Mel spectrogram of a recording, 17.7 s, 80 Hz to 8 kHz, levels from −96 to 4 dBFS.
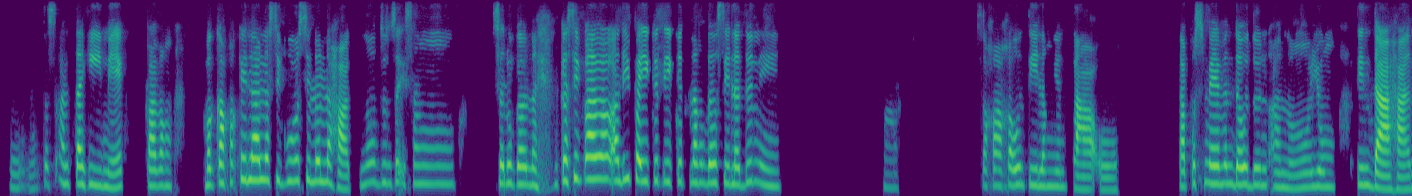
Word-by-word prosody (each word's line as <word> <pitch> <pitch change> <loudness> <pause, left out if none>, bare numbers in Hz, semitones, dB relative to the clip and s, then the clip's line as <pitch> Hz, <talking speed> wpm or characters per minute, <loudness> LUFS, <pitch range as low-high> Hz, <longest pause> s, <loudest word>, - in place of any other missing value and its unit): Oo, 205 -1 -19
tas 265 +4 -11
ang 275 -4 -5
tahimik, 235 -4 0 0.2
parang 235 -1 0 0.4
magkakakilala 315 +6 +3
siguro 310 0 -4
sila 305 -2 0
lahat, 220 -11 +1
'no, 280 +4 -8
do'n 280 +1 -10
sa 295 +3 -7
isang 265 -1 -10 0.5
sa 270 -1 0
lugar 260 -2 +1
na 245 - -1
'yon. 220 +3 -13
Kasi 315 +4 +1
parang 335 0 +7
ano, 310 +1 +3
paikot-ikot 300 -2 +1
lang 285 -1 0
daw 280 - +4
sila 265 -3 -2
do'n 295 +3 -7
eh. 240 -3 -6 1.4
Ah. 205 -1 -21 1.0
Tsaka 235 0 -3
kaunti 245 -1 -1
lang 230 0 -4
yung 225 -1 -7
tao. 180 -2 -1 0.8
Tapos 230 +6 -3
meron 270 -2 +1
daw 260 0 +4
do'n 250 0 -4
ano, 210 -1 -7
yung 220 -1 -6 0.2
tindahan 195 -7 +5
255 Hz, 135 wpm, -23 LUFS, 225-285 Hz, 1.4 s, parang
